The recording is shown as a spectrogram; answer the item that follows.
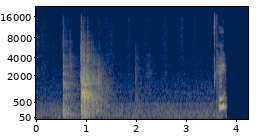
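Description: Scissors cut the bottom yarn ends of a wood bead garland to even them: two crisp snips close together, then a pause and a final louder snip, close by with no talking.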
